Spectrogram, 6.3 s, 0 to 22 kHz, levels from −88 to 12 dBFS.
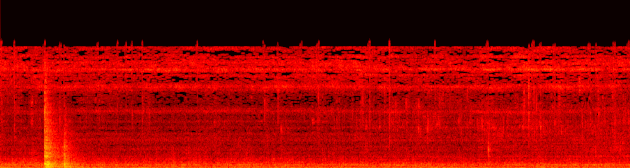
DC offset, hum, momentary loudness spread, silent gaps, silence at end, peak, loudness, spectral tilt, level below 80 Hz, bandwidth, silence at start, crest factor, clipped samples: under 0.1%; none; 11 LU; none; 0 s; -8 dBFS; -33 LUFS; -4 dB/octave; -42 dBFS; 17 kHz; 0 s; 26 dB; under 0.1%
